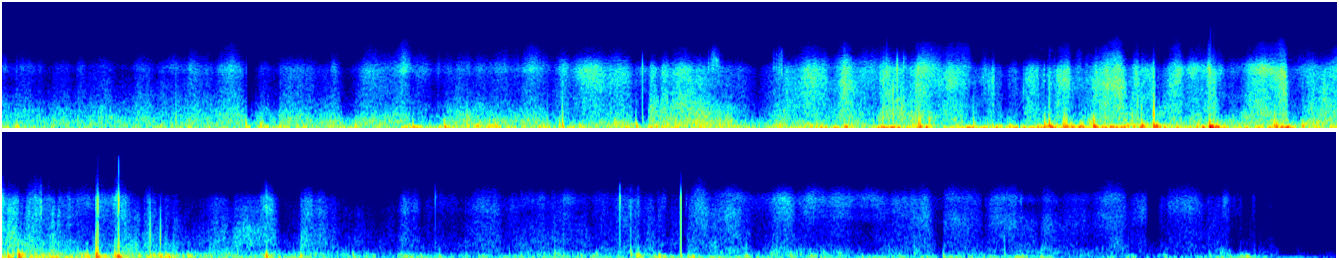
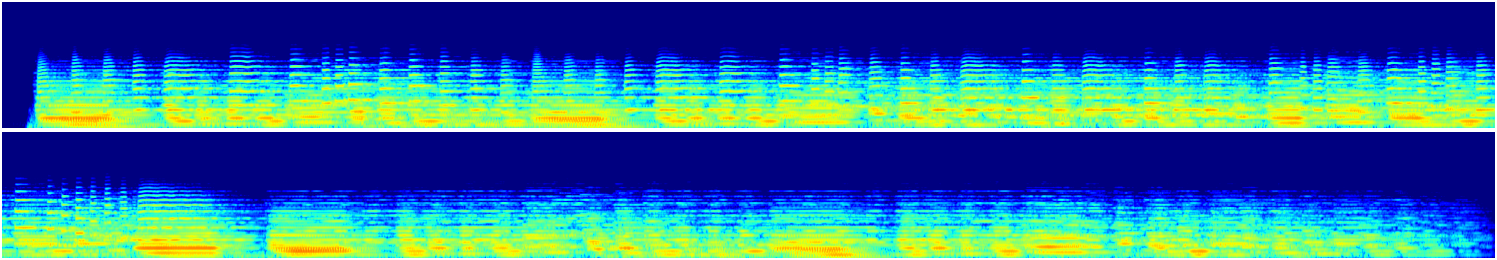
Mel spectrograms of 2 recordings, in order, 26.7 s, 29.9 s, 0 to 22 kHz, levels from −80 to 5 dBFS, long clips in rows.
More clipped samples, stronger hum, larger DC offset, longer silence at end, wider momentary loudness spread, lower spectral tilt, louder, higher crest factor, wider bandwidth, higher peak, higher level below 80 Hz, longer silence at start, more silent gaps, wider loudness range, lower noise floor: neither; neither; neither; first, 0.7 s vs 0.25 s; first, 23 LU vs 9 LU; second, -6.5 dB/octave vs -10 dB/octave; second, -31 LUFS vs -21 LUFS; first, 26 dB vs 18 dB; first, 6.2 kHz vs 5 kHz; first, 0 dBFS vs -4 dBFS; about the same, -30 dBFS vs -34 dBFS; second, 0 s vs 0.3 s; neither; first, 20 LU vs 5 LU; first, -60 dBFS vs -44 dBFS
